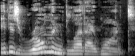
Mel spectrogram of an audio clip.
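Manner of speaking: loud, abrupt, sudden blurted outburst. A character rebuked for not killing someone answers, bursting out. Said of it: "Daniel burst out".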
